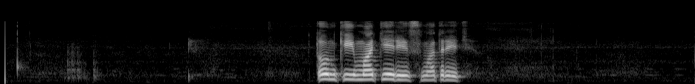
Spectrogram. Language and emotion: Russian, neutral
